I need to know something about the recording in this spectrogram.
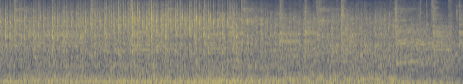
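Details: Panther tank's big petrol engine after a hand-cranked inertia start, readied for AusArmourfest: it catches and settles into a deep, even rumble, running cleanly with no knocking; normal idle.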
